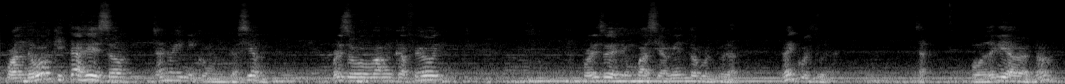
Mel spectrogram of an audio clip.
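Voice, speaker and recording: Argentine man, reflective coffee talk, distant mic, loud music behind. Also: a little high, expressive, moderate pace, pauses often. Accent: Argentine Spanish. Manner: reflective, rambling, restarts often. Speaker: coffee educator. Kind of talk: casual conversation. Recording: echoey room, far from mic, dull sound, loud music.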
